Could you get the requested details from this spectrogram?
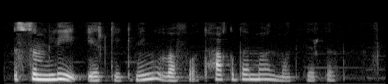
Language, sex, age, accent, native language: Uzbek, female, 25-34, Toshkent viloyati, Uzbek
